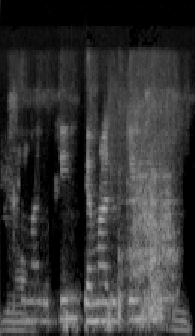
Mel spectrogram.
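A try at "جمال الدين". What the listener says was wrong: Tapi sebenarnya mimnya panjang, bukan pendek ya. Sebab kalau Jamaluddin itu unta. Unta kalau Jamaluddin. Tapi kalau yang Jamal itu maksudnya keindahan. Al-Jamal, mimnya panjang macam Kamal. Ada alif.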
